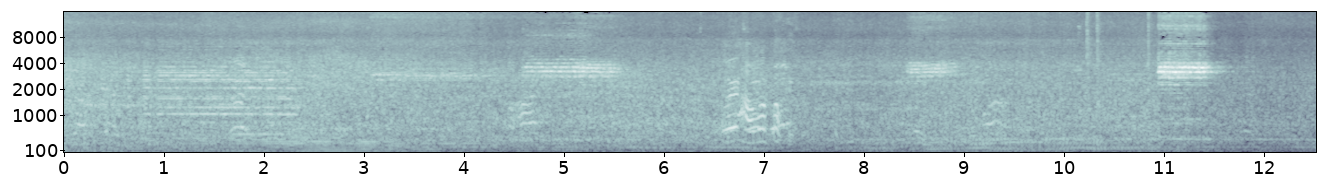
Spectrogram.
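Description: Car horns honk now and then.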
